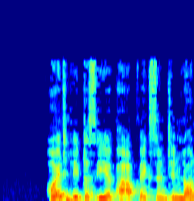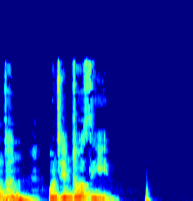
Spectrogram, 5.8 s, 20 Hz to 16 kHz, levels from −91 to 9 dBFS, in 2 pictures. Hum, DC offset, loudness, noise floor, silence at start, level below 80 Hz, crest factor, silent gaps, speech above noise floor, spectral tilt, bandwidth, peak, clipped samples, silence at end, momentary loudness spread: none; under 0.1%; -16 LUFS; -87 dBFS; 0.7 s; -68 dBFS; 16 dB; none; 72 dB; -5.5 dB/octave; 11.5 kHz; -2 dBFS; under 0.1%; 0.65 s; 12 LU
